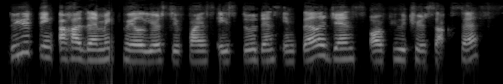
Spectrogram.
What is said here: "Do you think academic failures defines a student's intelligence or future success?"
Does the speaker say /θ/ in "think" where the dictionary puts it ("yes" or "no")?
no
